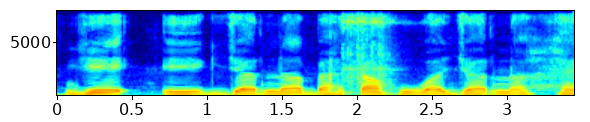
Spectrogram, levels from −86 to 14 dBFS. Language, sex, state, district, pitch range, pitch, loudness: Hindi, female, Bihar, West Champaran, 190-220 Hz, 200 Hz, -15 LUFS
